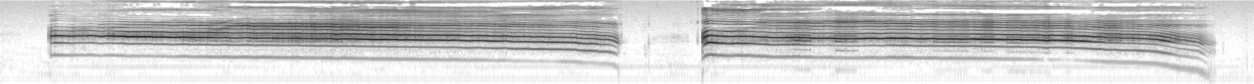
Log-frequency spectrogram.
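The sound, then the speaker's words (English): While moose hunting, a man imitates a cow moose call to call in a bull, with two long, nasal, wailing moans of about six seconds each. They stay loud and steady, then sag downward in pitch, with a brief pause between. “Now he is calling in a bull by pretending to be a cow, like this.”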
